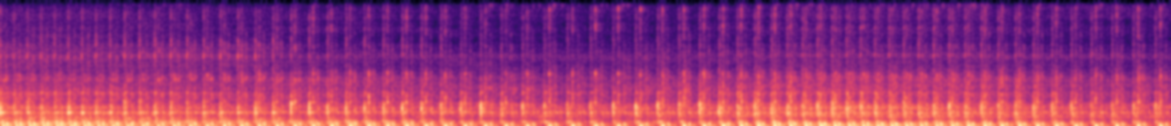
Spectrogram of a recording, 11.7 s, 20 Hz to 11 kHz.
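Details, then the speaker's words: ET110 single-cylinder diesel after rebuild with reground crankshaft, now at normal working speed; even, steady thump with no knocks or misses; white smoke on acceleration cured, engine running normally. "รอบปกติครับเคครับอ่าปกติดีฮะ"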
